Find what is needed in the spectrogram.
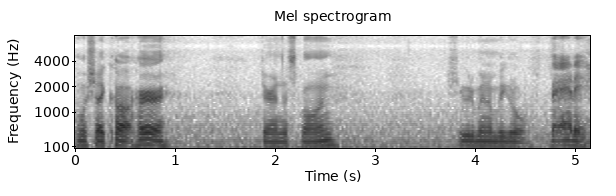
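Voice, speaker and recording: A man talks at a moderate pace in a medium pitch, pausing long and often. His intonation stays monotone and flat. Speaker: fishing video creator. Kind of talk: outdoor fishing vlog commentary. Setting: outdoors at ponds. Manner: quiet, hushed at times.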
